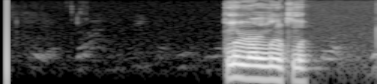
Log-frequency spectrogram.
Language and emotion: Russian, neutral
